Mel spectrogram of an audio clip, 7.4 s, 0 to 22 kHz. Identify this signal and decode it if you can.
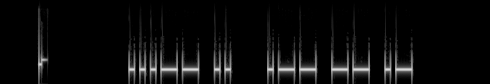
Morse code, heard as a keyed tone, about 15 wpm, 700 Hz. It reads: 3I WMA
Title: Winter Field Day Exchanges 15wpm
